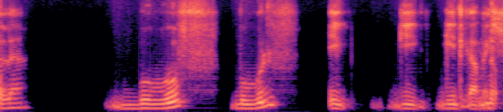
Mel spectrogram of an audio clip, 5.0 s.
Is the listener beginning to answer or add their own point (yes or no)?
yes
